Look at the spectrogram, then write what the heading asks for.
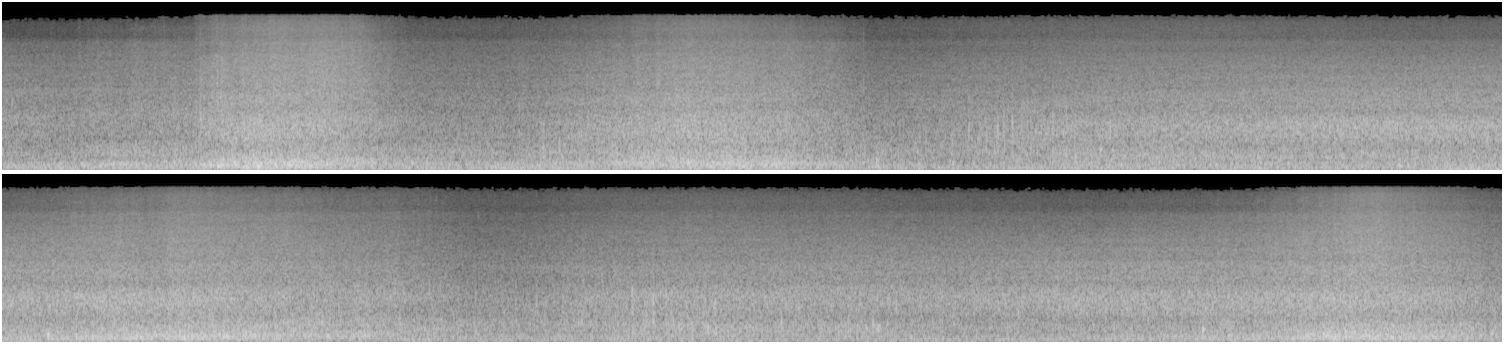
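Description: Ocean surf: waves breaking and washing up a shore, the roar swelling and ebbing in slow surges every several seconds, loudest about three seconds in.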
